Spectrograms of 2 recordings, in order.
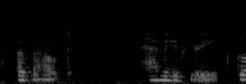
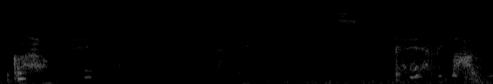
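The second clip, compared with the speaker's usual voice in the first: whisper; 7 semitones higher, 20 dB quieter, faster than usual. Pretend. Her own advice to Carrie.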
